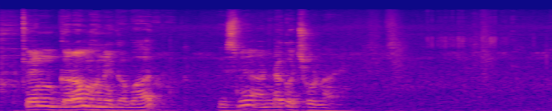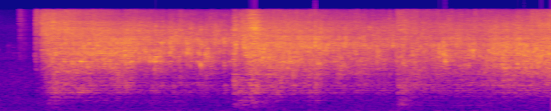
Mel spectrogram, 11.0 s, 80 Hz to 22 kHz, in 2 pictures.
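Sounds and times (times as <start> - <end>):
eggs sizzling in hot oil: 5.8 - 11.0.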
